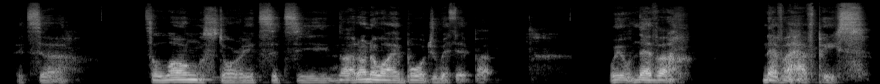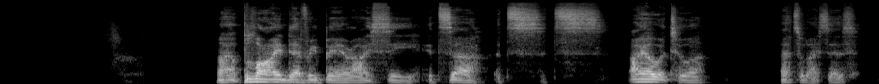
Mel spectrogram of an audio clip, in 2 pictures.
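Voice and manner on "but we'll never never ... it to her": solemn, grave, deadly earnest delivery. Swearing vengeance on bears in character over a lost love: grave, serious tone. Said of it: "that got real serious for a second".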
